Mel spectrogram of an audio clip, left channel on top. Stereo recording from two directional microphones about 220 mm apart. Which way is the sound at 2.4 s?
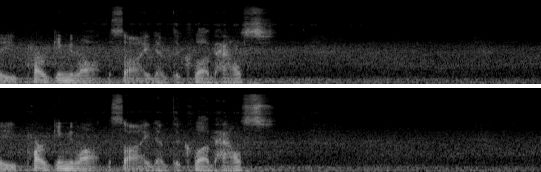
40° right (ahead or behind).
